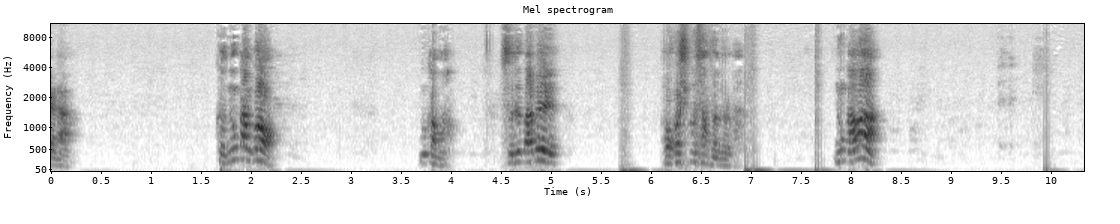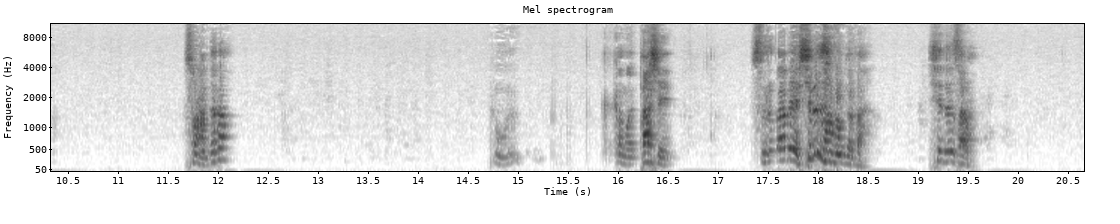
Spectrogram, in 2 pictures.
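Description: An elderly man preaches forcefully into a microphone, in short bursts with pauses.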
